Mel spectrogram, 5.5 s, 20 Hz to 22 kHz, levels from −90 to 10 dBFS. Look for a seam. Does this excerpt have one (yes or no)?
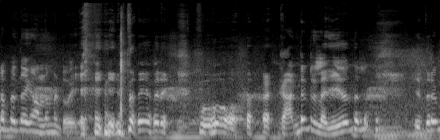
no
